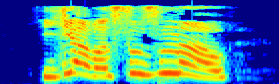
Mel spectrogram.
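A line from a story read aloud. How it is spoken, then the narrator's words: Shout. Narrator (Russian): закричал он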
